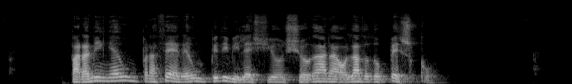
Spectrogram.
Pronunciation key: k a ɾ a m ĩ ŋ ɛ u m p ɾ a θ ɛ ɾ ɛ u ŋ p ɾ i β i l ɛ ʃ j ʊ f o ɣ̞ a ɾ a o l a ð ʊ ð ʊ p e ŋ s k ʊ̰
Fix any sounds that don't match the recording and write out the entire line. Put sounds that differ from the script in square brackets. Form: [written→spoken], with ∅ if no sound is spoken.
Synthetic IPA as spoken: [k→p] a ɾ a m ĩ ŋ ɛ u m p ɾ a θ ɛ ɾ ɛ u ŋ p ɾ i β i l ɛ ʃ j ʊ [f→ʃ] o ɣ̞ a ɾ a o l a ð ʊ ð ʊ p e [ŋ→∅] s k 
